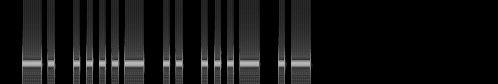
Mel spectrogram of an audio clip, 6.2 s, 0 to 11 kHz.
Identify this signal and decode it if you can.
Morse code, heard as a keyed tone, about 15 wpm, 700 Hz. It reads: N4IVA
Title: USA Call Signs Repeated 2x 15wpm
